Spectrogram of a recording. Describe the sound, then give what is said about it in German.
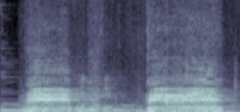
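A heavy Noriker draft horse, a white leopard-spotted horse with black spots, neighs twice, loud, each whinny lasting about a second with a short pause between them. “sind acht schwere weiße Rösser mit schwarzen Punkten, Tigerschecken aus der Rasse der Norika.”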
